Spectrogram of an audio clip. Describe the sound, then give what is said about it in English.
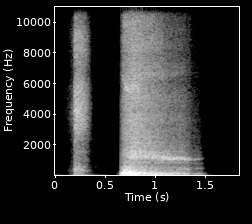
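A person demonstrates the dragon breath yoga technique, which is likened to Lamaze breathing. A short, sharp breath comes first, then a longer, forceful, breathy exhale that gradually tapers off. “The one that I was using was the dragon breath, where you go. So it's almost like a chick in Lamaze.”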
